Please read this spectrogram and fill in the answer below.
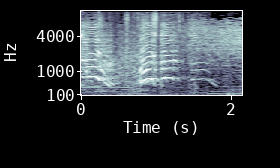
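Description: A man's voice speaking, with crowd chatter behind it.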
